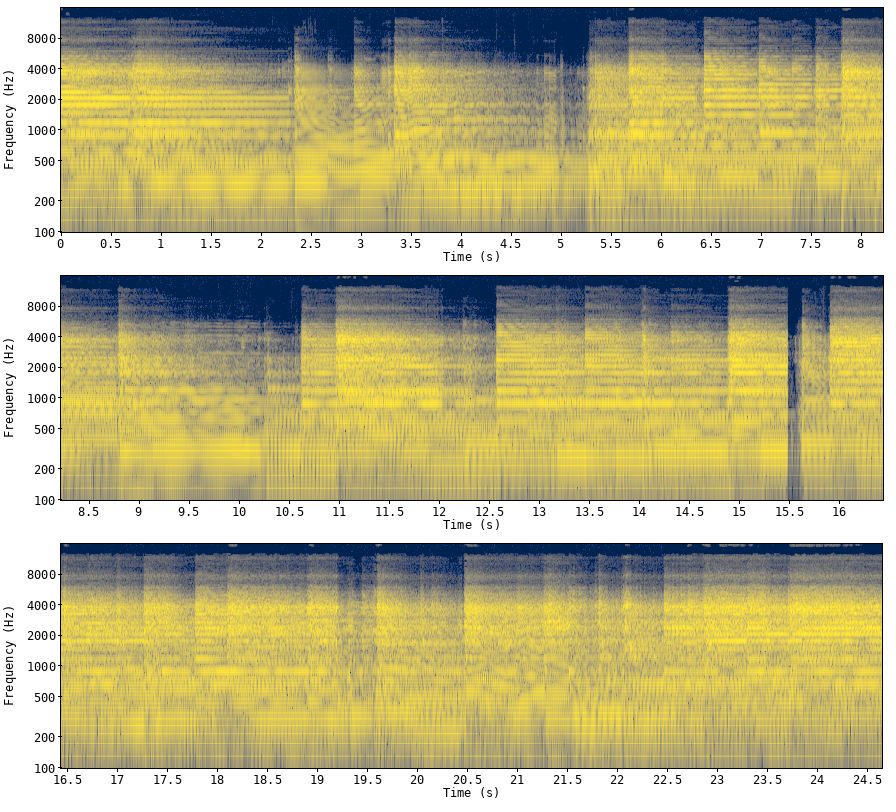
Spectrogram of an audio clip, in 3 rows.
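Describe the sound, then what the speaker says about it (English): Electric guitar played through the BIAS FX 2 LE amp plugin by Positive Grid, with distorted, chorused tones that ring out as sustained chords and melodic lines, loud and clear with no talking. "you have some guitar tones available by this guitar player"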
